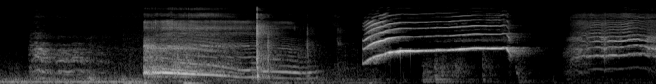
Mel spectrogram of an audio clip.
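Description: A young child's loud vocalizing: about a second and a half in, a wailing cry that falls in pitch. Then comes a high-pitched shriek, held for about a second and a half.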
